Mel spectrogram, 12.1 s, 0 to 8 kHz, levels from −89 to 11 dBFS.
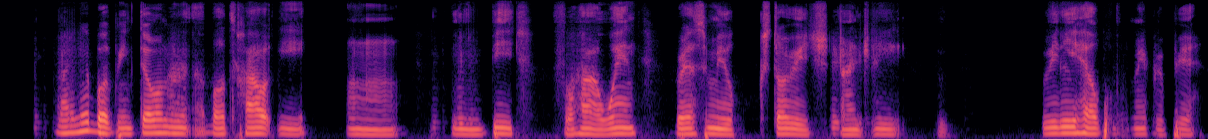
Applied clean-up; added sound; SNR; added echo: neural mask model DeepFilterNet 3.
